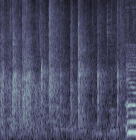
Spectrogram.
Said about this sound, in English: A round of applause for him, please, please, please, please.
